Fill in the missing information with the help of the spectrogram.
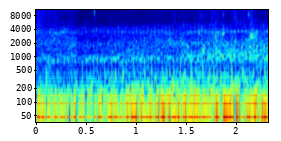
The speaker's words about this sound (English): Right when we're filming an interview talking about how excited we are about the rest of the river and how great it is to feel like we're kind of past this crux, a big motorboat comes swinging up right next to us.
